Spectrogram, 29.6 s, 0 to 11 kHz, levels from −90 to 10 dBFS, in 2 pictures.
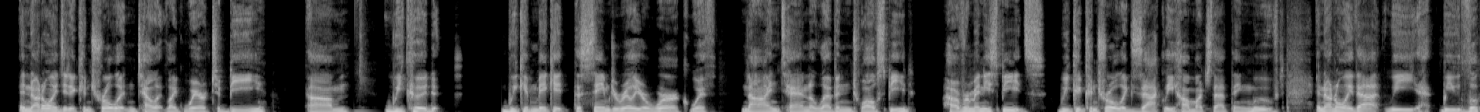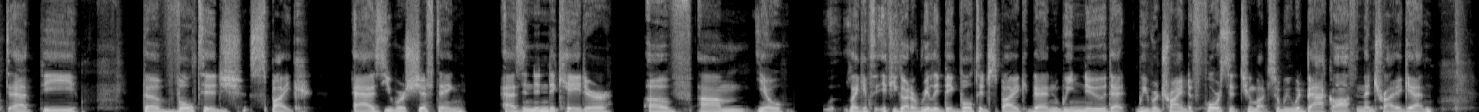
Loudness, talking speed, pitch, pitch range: -20 LUFS, 195 wpm, 125 Hz, 110-145 Hz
